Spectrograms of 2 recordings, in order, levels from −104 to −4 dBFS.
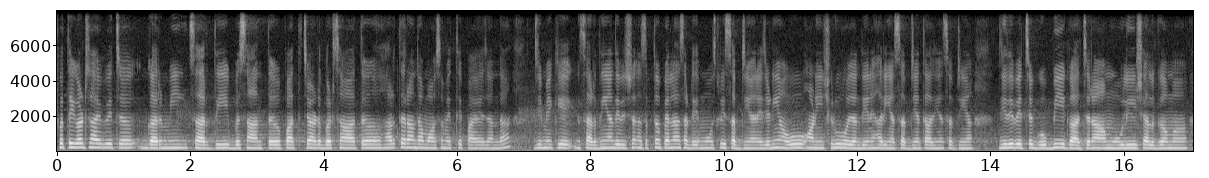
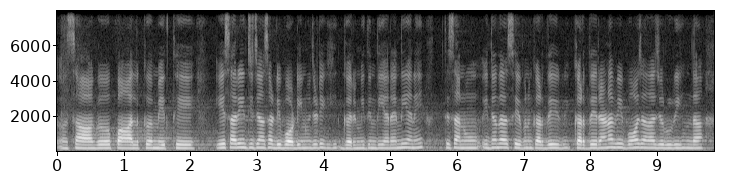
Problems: background sounds at intervals, background conversations at intervals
